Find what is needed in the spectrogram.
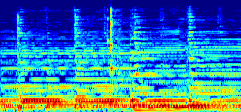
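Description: Quiet background music of gently plucked guitar notes, with a new note about every half second.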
